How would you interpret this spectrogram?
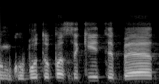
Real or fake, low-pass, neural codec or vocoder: real; 14.4 kHz; none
